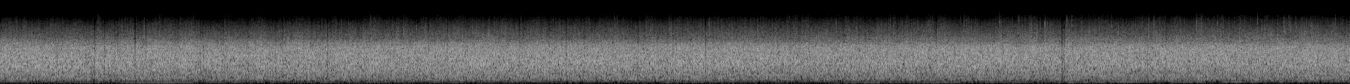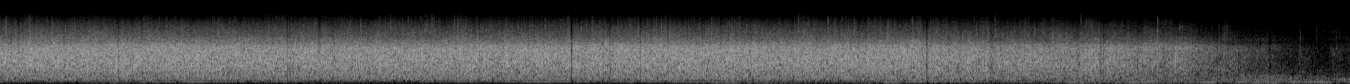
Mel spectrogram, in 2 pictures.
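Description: A large audience applauding, steady and sustained, dying away near the end.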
